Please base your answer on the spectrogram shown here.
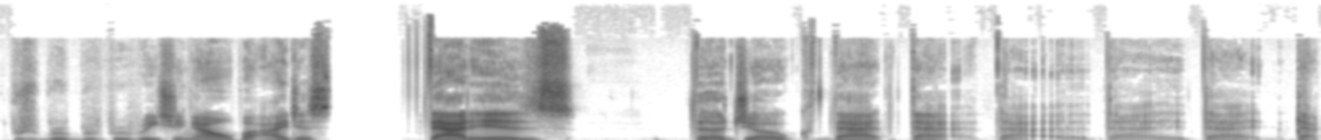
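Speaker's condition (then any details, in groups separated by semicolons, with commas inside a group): Stutter; speech coaches, practices control before shows; very severe at first, hit himself in frustration; repeated sounds, repeated words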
